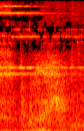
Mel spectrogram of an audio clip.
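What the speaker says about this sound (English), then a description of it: "the phone rings" A telephone rings in a quiet room at night, a steady bell-like electronic trill with faint background hum and no talk.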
